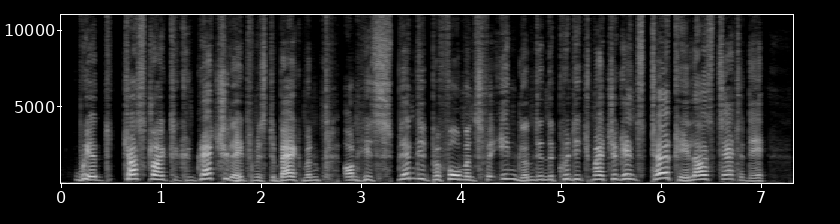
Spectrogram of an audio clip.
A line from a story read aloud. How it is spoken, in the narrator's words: the witch said breathlessly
